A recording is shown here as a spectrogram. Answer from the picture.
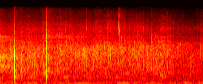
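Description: An audience applauds a singer after a worship song in a dense, steady wash of clapping, with a couple of sharp louder claps near the start standing out above the crowd; no one speaks.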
